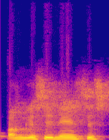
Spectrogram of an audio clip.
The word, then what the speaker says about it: Pangasinenses: Opo, Pangasinenses po kasi ang pronunciation, baka magkamali po tayo.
